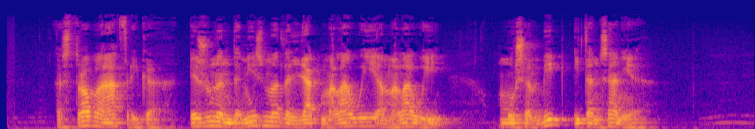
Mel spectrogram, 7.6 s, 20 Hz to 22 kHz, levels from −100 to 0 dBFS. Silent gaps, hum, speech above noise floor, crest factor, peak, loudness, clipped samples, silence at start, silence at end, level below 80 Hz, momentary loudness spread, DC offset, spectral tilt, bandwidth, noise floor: none; none; 38 dB; 20 dB; -4 dBFS; -23 LUFS; under 0.1%; 0.55 s; 1 s; -50 dBFS; 11 LU; under 0.1%; -5 dB/octave; 13.5 kHz; -61 dBFS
